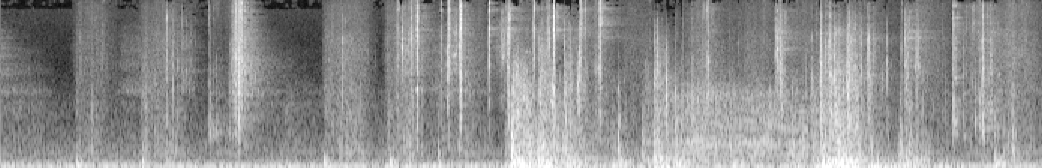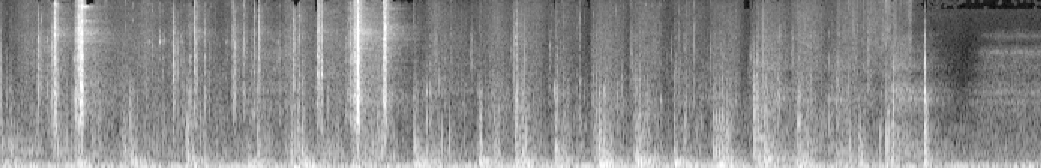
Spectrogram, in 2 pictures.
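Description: Footsteps thud and scuff on a hard floor, echoing in a narrow space.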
